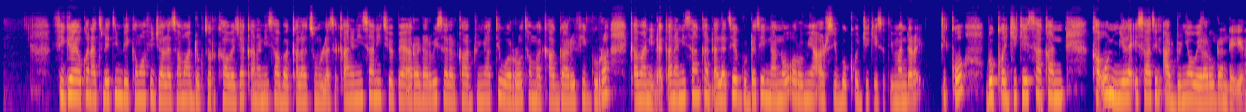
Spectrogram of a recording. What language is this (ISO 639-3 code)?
orm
